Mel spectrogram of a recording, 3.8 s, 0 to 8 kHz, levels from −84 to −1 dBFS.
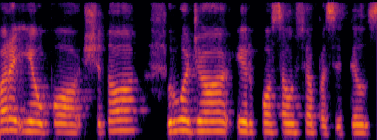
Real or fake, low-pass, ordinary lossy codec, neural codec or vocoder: real; 7.2 kHz; Opus, 64 kbps; none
